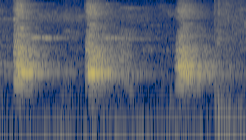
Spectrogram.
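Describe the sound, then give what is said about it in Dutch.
Three loud, fairly high-pitched dog barks at a dog kennel come at a steady interval of roughly one per second, each sharp at onset and trailing off briefly, with no talking. “Meestal beginnen ze te blaffen als ze vreemde mensen zien.”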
